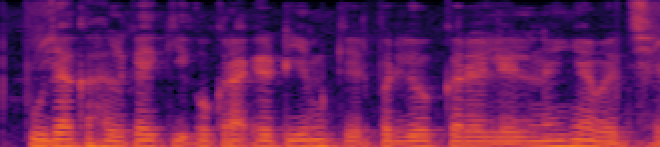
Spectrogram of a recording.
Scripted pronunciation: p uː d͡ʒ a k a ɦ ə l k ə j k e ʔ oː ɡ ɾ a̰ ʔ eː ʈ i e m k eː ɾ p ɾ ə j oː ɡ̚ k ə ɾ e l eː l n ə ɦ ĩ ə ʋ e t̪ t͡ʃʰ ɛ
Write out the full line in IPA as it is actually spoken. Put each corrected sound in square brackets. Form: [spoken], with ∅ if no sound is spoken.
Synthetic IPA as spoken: p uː d͡ʒ a k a ɦ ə l k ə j k [i] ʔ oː [k] ɾ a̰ ʔ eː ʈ i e m k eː ɾ p ɾ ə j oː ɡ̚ k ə ɾ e l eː l n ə ɦ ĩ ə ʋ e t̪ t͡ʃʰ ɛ

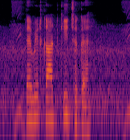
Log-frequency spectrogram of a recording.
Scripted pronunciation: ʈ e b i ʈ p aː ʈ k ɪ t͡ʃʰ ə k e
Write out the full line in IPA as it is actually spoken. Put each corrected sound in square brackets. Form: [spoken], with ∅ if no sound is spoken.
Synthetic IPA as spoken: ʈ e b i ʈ [k] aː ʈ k [i] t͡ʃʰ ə k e

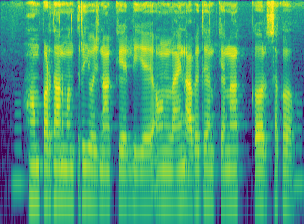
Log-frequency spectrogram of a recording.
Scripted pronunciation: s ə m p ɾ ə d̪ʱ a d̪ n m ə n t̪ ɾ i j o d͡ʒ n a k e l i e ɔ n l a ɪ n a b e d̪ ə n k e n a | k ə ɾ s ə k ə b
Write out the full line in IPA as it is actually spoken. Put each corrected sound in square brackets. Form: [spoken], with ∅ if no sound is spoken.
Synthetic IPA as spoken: [h] ə m p ɾ ə d̪ʱ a [∅] n m ə n t̪ ɾ i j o d͡ʒ n a k e l i e ɔ n l a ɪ n a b e d̪ ə n k e n a | k ə ɾ s ə k ə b

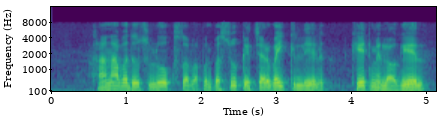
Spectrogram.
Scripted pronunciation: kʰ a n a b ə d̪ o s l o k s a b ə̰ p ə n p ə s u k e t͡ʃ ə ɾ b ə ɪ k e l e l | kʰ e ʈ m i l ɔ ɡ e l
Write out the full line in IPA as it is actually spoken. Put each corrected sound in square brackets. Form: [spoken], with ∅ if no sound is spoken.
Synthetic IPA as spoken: kʰ a n a b ə d̪ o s l o k s [ə] b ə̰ p ə n p ə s u k e t͡ʃ ə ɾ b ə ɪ k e l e l | kʰ e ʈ m [e] l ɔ ɡ e l

